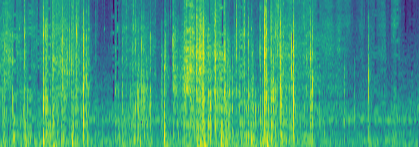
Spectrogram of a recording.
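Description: A foil packet crinkles and rustles in a hand.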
